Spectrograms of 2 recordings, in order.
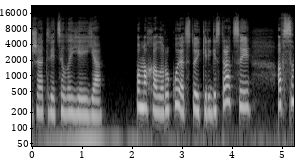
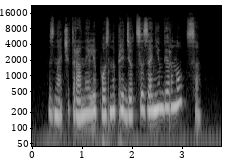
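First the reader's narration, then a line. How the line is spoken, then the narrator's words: Whispering inner voice. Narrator (Russian): шепнул внутренний голос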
